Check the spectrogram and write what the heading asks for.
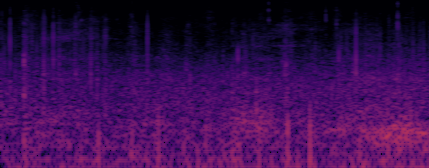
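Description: Footsteps of a person walking on a wet hillside trail, with the rustle of a waterproof jacket and scattered small ticks.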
